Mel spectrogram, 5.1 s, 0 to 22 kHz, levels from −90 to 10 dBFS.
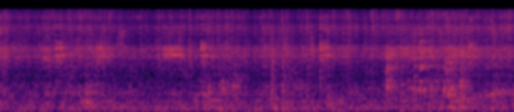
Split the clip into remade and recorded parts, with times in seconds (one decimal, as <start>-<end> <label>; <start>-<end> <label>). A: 0.0-1.2 remade; 1.2-3.3 recorded; 3.3-3.9 remade; 3.9-5.1 recorded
